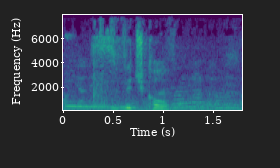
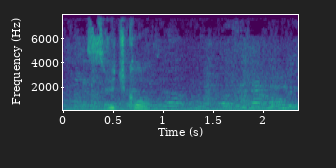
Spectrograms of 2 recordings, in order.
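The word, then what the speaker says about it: svíčková: I think I'm pronouncing that perfectly. Svichkova. Svichkova. That sounds great. The C with the little thing on top.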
